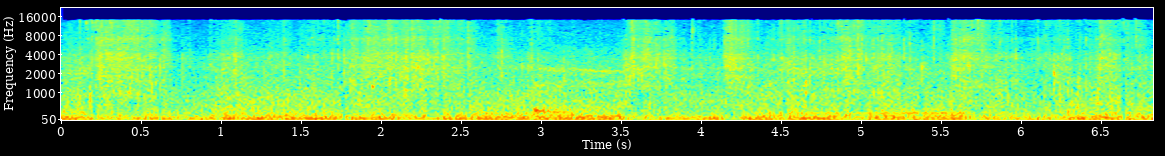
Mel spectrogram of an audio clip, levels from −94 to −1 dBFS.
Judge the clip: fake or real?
real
